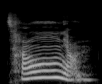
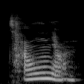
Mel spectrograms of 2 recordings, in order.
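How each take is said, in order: First: The first syllable ends in an ng sound. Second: The first syllable ends in an ng sound.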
